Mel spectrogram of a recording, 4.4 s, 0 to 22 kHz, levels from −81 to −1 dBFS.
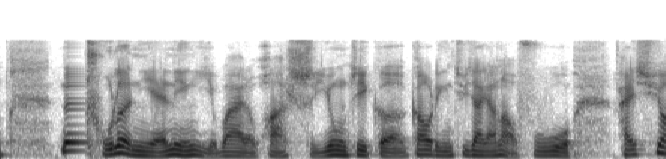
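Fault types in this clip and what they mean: Burst of packet loss: From 0.46 to 0.59 s, about 120 ms of audio never arrived in time. The receiver stretched the last sound to cover the gap, fading it down. The sound then resumes further on, with that stretch missing.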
